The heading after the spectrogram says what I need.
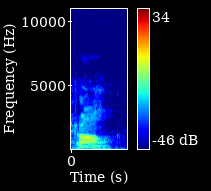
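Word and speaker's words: wrong: यहाँ पर W silent है और इसका सही उच्चारण होगा रॉन्ग, रॉन्ग।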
